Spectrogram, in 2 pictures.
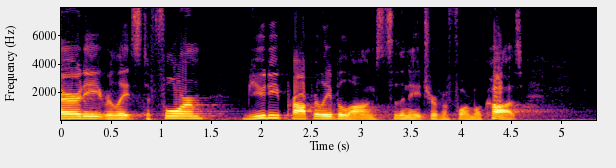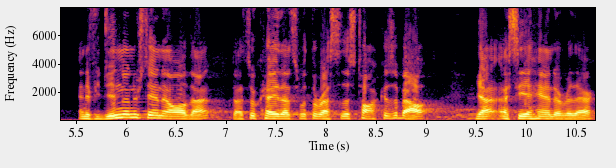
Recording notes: At The Ohio State University.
